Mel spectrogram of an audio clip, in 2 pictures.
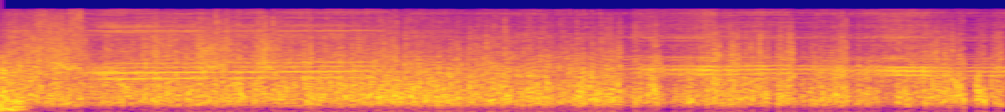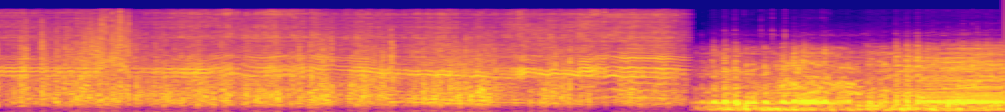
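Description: A motor vehicle riding along a paved road: steady engine and road noise with a faint whine that wavers slightly in pitch. About eight and a half seconds in, an abrupt cut brings in a different, lower sound.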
